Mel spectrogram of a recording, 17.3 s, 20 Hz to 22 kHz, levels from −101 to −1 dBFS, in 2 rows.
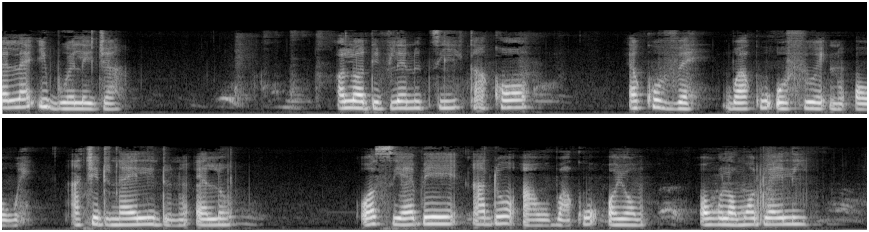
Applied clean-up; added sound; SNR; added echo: none; none; none; none.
